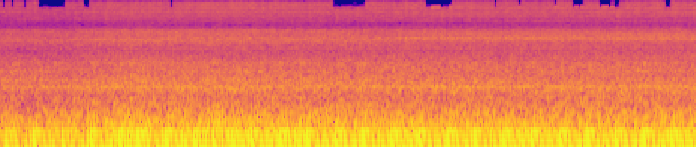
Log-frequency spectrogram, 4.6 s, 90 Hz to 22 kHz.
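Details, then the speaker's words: 1968 Camaro V8 revived after sitting 40 years, first start, leaking some water and not charging (alternator or wiring suspected): deep, steady idle, even rumble, no knocks or misses; normal idle. "It's sounding actually pretty good. Leaking some water, but you and I may be able to take this around the block."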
